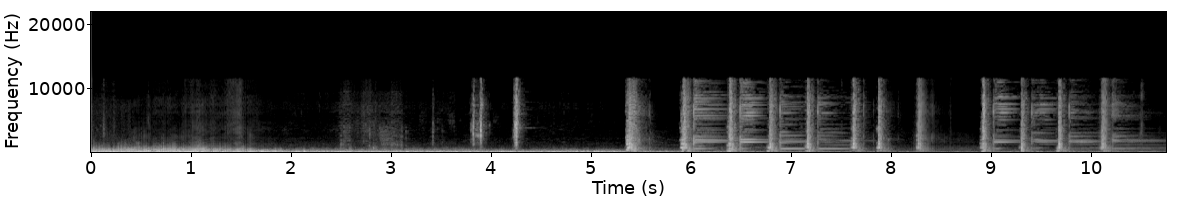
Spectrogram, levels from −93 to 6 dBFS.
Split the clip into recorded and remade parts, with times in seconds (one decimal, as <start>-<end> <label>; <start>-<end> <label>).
0.0-0.4 recorded; 0.4-1.8 remade; 1.8-8.2 recorded; 8.2-8.8 remade; 8.8-9.9 recorded; 9.9-10.8 remade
